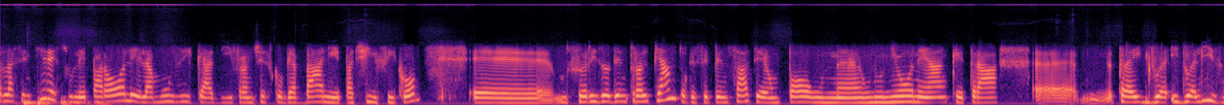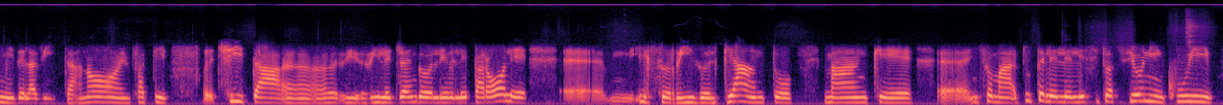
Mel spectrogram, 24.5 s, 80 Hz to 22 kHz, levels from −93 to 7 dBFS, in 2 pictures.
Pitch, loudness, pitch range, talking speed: 195 Hz, -18 LUFS, 185-215 Hz, 150 wpm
